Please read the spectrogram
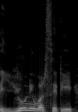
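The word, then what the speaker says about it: university: यूनिवर्सिटी य का sound आया है।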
